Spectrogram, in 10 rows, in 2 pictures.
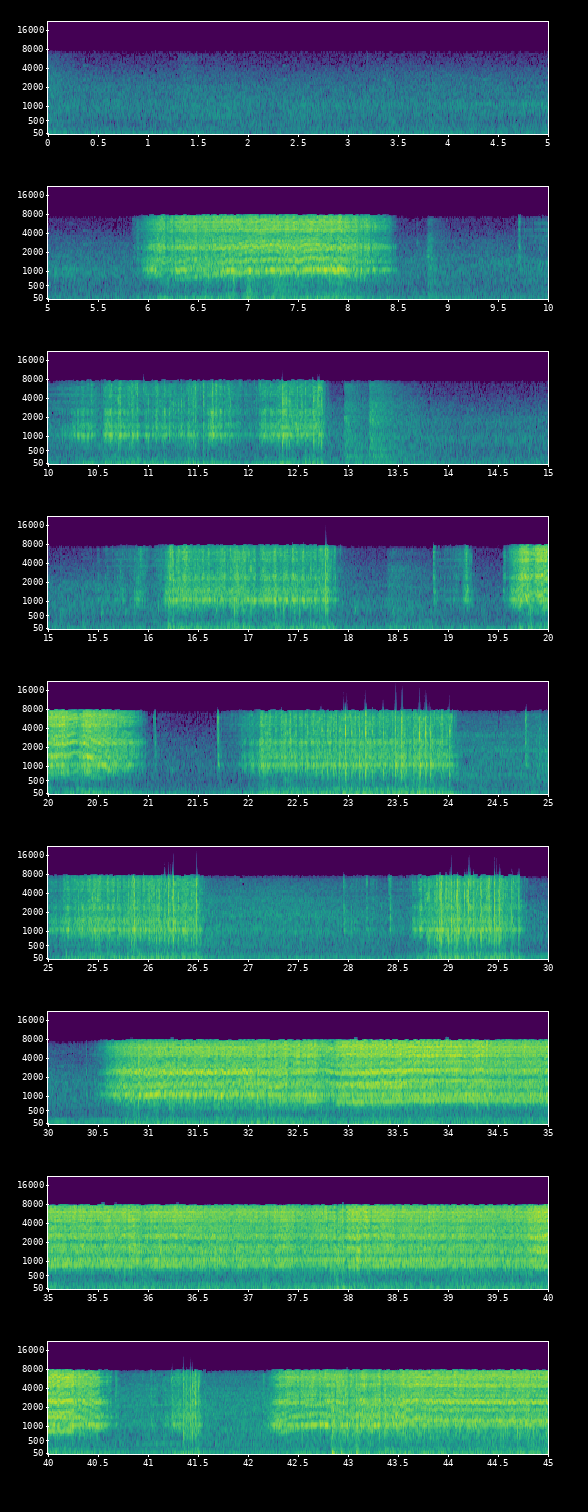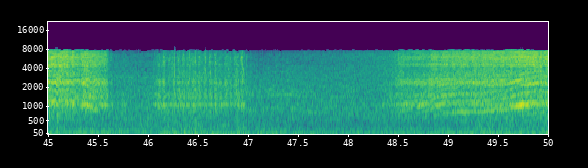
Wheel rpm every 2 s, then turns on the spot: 0, 0, 0, 90, 10, 20, 10, 10, 40, 20, 40, 40, 30, 10, 20, 90, 210, 230, 240, 230, 60, 120, 120, 10, 70.
10-14 16-18 22-30 40-42 46-48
